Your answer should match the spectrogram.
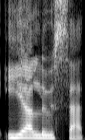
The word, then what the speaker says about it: Ialuset: It looks like Ialuset.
